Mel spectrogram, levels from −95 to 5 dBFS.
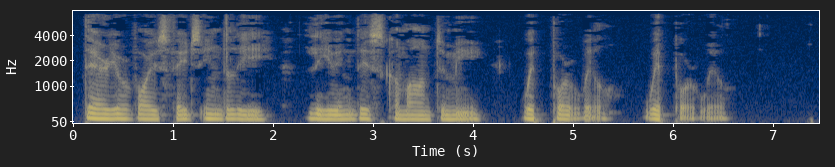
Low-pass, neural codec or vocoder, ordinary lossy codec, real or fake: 7.2 kHz; none; MP3, 32 kbps; real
